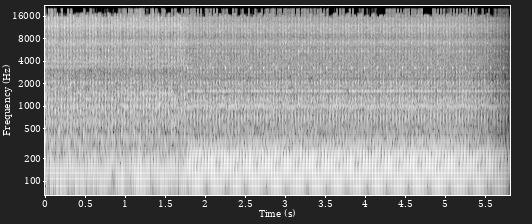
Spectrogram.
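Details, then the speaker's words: Jeep Liberty CRD diesel after full engine reassembly from the block: steady, even idle clatter with regular beat, no stray knocks or misses; running healthy. "She's purring, man. She's purring. Everything feels real good in here. Everything sounds good."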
